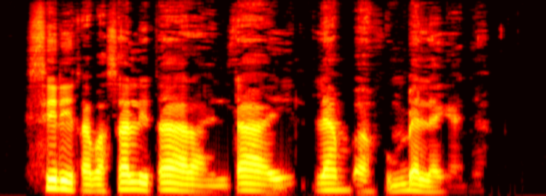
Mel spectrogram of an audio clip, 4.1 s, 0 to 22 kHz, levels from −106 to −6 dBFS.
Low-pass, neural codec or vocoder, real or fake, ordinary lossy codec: none; none; real; none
